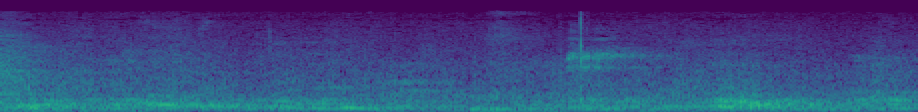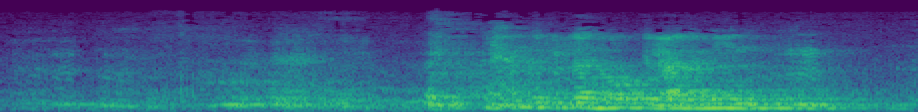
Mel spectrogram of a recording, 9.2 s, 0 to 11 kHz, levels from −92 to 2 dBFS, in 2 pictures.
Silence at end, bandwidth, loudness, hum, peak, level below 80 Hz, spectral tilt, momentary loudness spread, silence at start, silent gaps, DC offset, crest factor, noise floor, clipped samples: 0 s; 7.2 kHz; -24 LUFS; none; -6 dBFS; -54 dBFS; -8.5 dB/octave; 24 LU; 0 s; none; under 0.1%; 20 dB; -45 dBFS; under 0.1%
